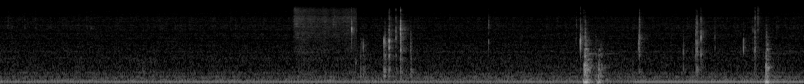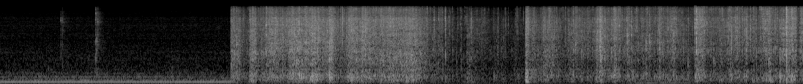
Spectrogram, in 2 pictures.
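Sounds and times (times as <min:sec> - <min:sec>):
steady low hum: 0:00.0 - 0:16.0
foil wrapper crinkling: 0:10.3 - 0:16.0.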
